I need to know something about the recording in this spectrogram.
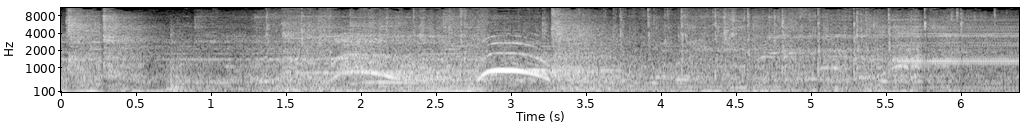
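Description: Background music and voices in a large arena, with two short rising-and-falling yells about two and three seconds in, the second the loudest.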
